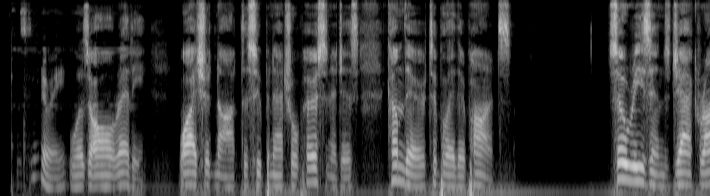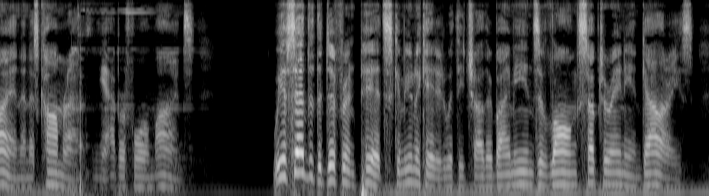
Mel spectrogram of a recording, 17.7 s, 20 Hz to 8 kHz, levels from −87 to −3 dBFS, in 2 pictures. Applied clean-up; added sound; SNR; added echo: neural mask model DeepFilterNet 3.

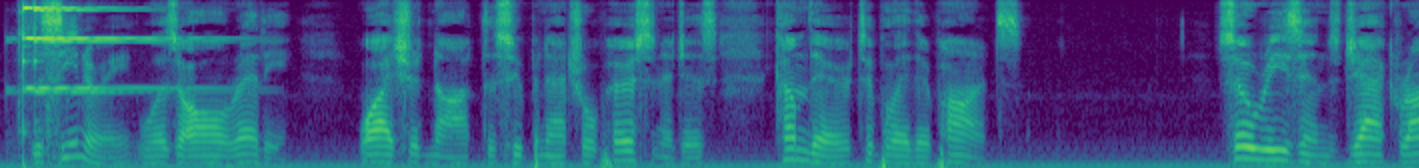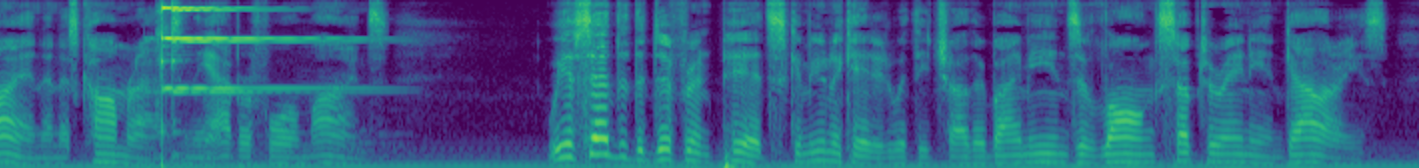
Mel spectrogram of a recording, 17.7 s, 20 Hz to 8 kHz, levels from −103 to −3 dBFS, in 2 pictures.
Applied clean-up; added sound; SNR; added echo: none; Bicycle; -5 dB; none.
